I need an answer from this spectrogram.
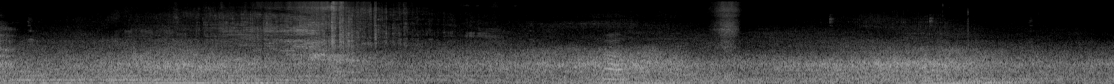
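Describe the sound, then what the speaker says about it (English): Cars passing on a Stockholm city street at lunchtime, a steady traffic rumble with swells as vehicles go by, heard while walking with occasional voices nearby. "Just wait for the cars."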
